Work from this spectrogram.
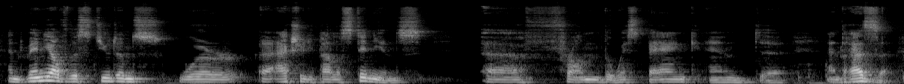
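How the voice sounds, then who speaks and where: An older man, born and raised in Egypt, answers interview questions as a professor. He talks in a measured way, pausing often with fillers and letting phrases trail off. The recording has a roomy echo. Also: medium pitch, darkish tone.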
